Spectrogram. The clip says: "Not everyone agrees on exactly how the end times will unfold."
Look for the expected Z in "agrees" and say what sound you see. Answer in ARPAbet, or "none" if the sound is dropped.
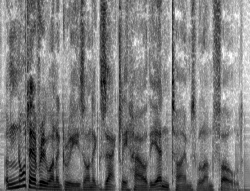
Z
